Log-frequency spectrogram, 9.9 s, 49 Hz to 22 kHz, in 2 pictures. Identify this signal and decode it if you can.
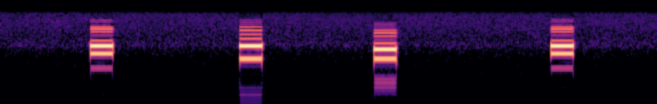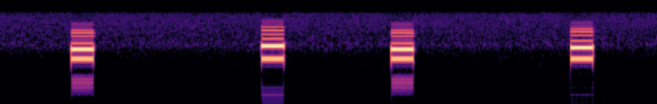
DTMF, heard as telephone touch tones, dialled by hand, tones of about 170 ms. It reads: # 3 1 # 1 3 1 2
